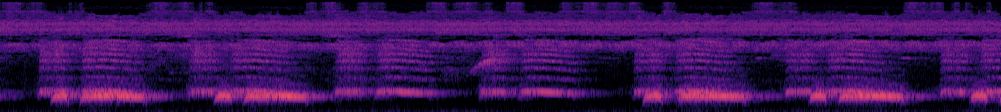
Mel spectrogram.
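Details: Lure recording of a spotted dove: strong, rough-toned coo phrases delivered back to back, each a quick lead note followed by a drawn-out croo, roughly six phrases with a brief high squeak midway.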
